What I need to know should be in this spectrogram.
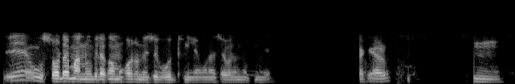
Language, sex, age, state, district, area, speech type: Assamese, male, 60+, Assam, Morigaon, rural, conversation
